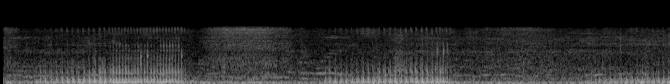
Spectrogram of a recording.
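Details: An English Bulldog, happy while having his belly scratched, makes low, snorting, purr-like grunts in a rapid rumbling rhythm.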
